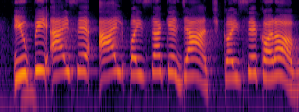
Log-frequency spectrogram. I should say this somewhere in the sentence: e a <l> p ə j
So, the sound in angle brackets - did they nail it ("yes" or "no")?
yes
